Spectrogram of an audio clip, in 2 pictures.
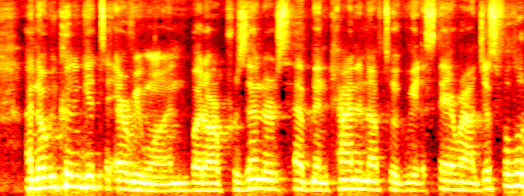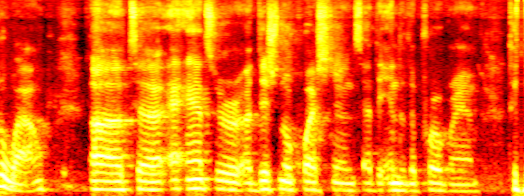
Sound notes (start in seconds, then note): none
